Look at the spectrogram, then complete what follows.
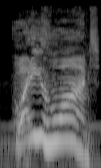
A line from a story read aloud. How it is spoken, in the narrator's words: Peter cried out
